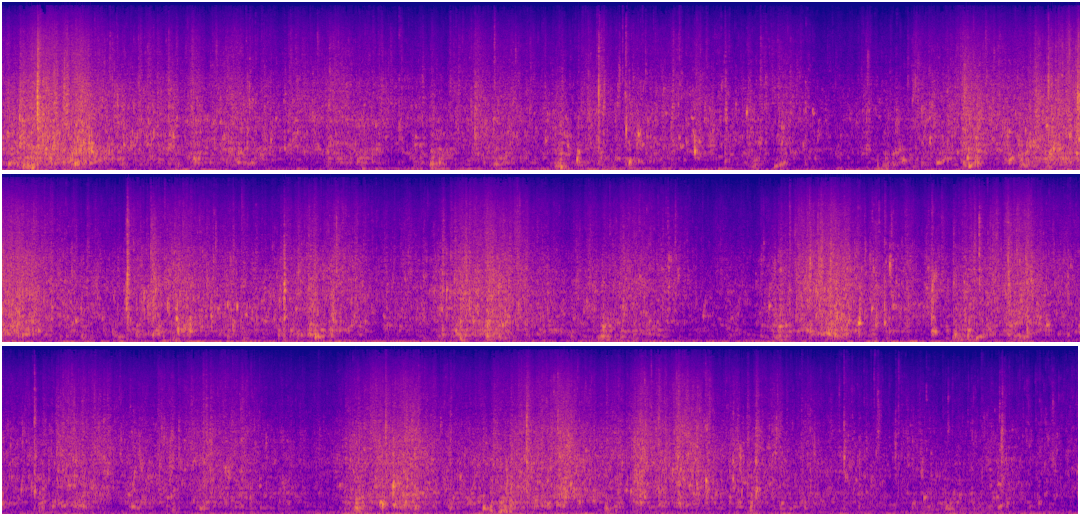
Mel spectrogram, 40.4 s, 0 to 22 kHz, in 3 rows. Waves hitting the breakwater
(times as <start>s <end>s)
0.0s 8.7s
